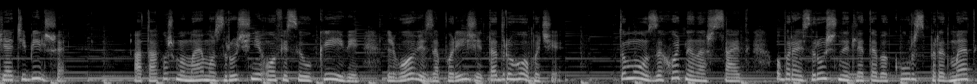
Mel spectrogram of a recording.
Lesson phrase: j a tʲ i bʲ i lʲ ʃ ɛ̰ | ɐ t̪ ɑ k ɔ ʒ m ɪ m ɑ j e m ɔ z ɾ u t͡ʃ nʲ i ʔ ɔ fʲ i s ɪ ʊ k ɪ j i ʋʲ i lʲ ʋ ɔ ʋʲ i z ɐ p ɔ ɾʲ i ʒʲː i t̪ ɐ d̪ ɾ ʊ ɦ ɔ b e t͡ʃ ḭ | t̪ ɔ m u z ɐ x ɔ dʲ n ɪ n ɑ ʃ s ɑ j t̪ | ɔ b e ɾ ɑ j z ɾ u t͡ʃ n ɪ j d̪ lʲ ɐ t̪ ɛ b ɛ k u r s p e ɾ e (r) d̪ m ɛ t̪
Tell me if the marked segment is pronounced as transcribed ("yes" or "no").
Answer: no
